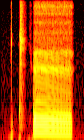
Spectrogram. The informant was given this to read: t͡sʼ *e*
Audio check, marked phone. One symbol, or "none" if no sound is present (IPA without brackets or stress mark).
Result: ø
